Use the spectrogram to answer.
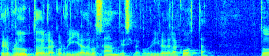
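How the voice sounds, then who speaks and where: With a Chilean accent, a man speaks very fast at medium pitch, his tone dark and mellow and his intonation lively, amid audible room echo. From Chile, Atacama region (Vallenar). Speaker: physicist. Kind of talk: public lecture.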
